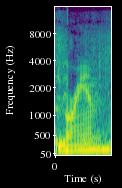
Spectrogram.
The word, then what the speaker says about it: Graham: do you say it Graham like the cracker she's I can't even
